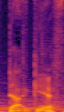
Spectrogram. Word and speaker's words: GIF: Now, see, I like to use the soft G on GIF instead of the hard G. I know that's an age-old debate, but just wanted to throw that out there. All right, fair enough. GIF's peanut butter, but well, the creator of the file goes with the soft G, so that's what I don't know. But I think the hard G is more common.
